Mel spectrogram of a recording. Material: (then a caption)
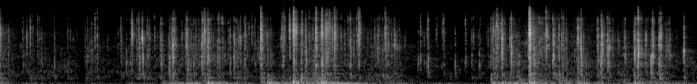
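Plastic. Two hands type with their fingertips on a black plastic full-size computer keyboard, producing rapid, bright, short key taps with very little ring. The tapping comes in bursts, with brief pauses between runs and a soft low thump underneath the busier stretches.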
